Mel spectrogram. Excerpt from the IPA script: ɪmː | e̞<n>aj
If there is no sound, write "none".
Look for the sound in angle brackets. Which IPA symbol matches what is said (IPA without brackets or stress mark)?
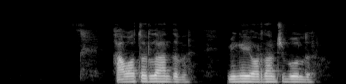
ŋ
